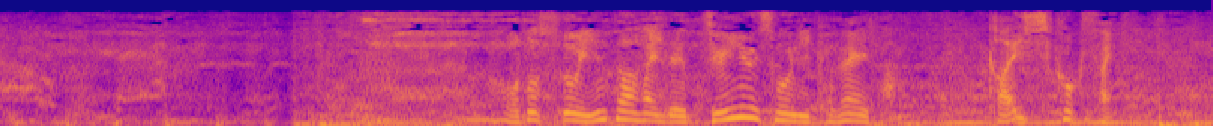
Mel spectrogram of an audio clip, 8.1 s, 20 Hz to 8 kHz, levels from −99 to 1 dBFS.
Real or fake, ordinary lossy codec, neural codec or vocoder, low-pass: fake; MP3, 24 kbps; codec, 16 kHz, 2 kbps, FreqCodec, larger model; 7.2 kHz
